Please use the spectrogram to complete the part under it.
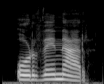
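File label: female, spanish; to Order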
